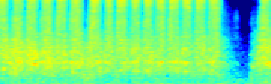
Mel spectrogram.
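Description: Sandpaper on a sanding block rubs back and forth over car bodywork, about fifteen quick even rasping strokes in a steady rhythm, close and clear, then a brief pause and one more stroke.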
